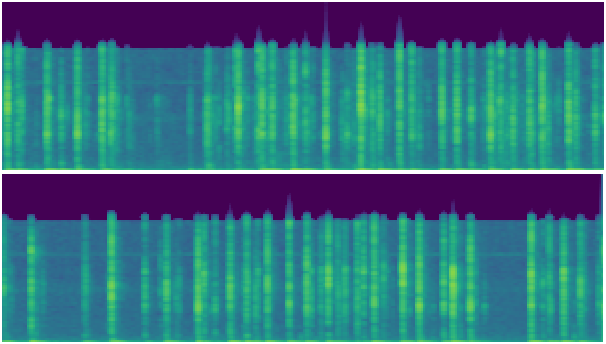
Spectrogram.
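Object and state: Plastic keyboard being typed on.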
